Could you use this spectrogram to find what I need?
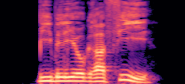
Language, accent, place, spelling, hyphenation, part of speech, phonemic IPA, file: German, Germany, Berlin, Bibliographie, Bi‧b‧lio‧gra‧phie, noun, /ˌbiblioɡʁaˈfiː/, De-Bibliographie.ogg
- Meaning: bibliography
